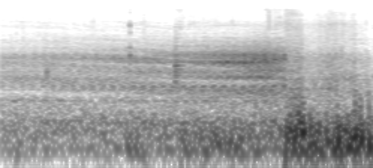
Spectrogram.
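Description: Road traffic noise growing steadily louder as a vehicle approaches, with wind rumbling on the microphone near the end.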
